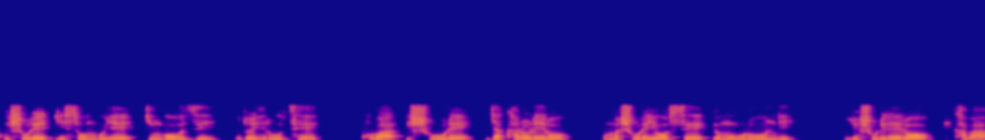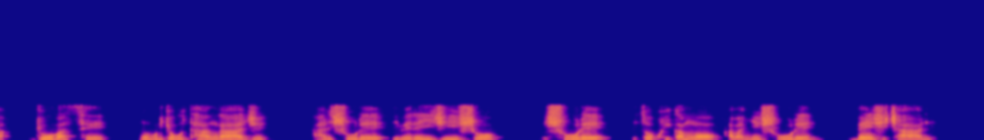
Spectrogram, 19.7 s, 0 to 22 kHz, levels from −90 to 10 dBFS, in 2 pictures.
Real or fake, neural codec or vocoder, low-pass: fake; codec, 16 kHz, 16 kbps, FreqCodec, smaller model; 5.4 kHz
